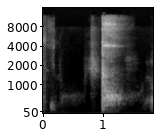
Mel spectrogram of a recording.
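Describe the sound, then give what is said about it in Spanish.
A single explosion sound effect bursts in suddenly and loudly, then decays quickly over about half a second. Brief vocal sounds come before it, and a voice starts again at the end. “La explosión de siempre.”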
